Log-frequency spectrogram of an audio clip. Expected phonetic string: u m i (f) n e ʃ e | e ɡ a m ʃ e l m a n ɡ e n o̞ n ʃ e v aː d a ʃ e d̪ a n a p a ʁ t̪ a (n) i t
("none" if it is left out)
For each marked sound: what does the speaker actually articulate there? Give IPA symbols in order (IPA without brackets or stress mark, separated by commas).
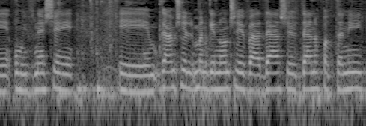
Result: v, n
